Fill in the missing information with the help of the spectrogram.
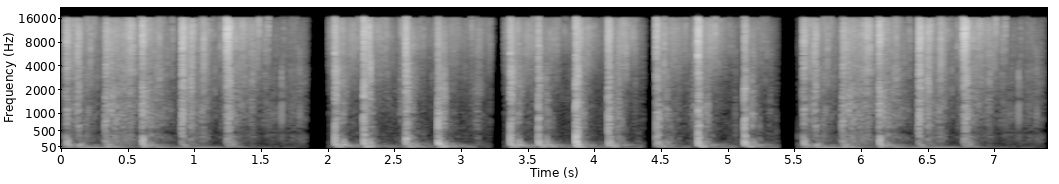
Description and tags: Running foley performance 3
Extended foley performance, abridged.
run, dirt, foley, grass, dead-season, shoe, fast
